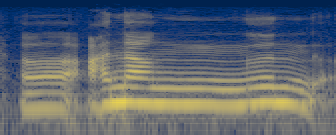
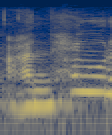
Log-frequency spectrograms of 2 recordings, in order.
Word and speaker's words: 안항: 그러면 이제 내가 그 사람을 향해서 얘기할 때 안항은 안 오십니까? 그러면 너의 형제들은 안 오냐? 이런 거를 높여서 말하는 거죠. 이런 거는 형제, 남의 형제를 높여서 표현할 때는 이거는 안항이라고 읽어야지 안행으로 읽으면 안 된다 이런 얘기예요.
